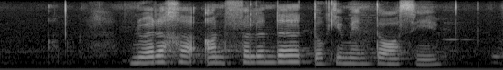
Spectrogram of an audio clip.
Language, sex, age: Afrikaans, female, 19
